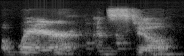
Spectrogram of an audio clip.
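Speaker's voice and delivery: measured, soothing yoga nidra voice; guided meditation. Real, not acted. Yoga teacher settling listeners down for Yoga Nidra, guided meditation voice. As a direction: guide them into stillness, phrase by phrase with long pauses.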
